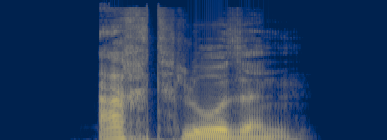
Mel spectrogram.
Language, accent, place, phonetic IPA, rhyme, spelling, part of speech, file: German, Germany, Berlin, [ˈaxtloːzn̩], -axtloːzn̩, achtlosen, adjective, De-achtlosen.ogg
- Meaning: inflection of achtlos: 1. strong genitive masculine/neuter singular 2. weak/mixed genitive/dative all-gender singular 3. strong/weak/mixed accusative masculine singular 4. strong dative plural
